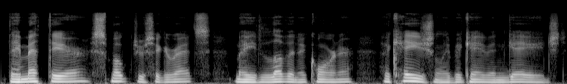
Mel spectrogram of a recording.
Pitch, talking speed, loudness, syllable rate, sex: 115 Hz, 150 wpm, -16 LUFS, 5.5 syllables/s, male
